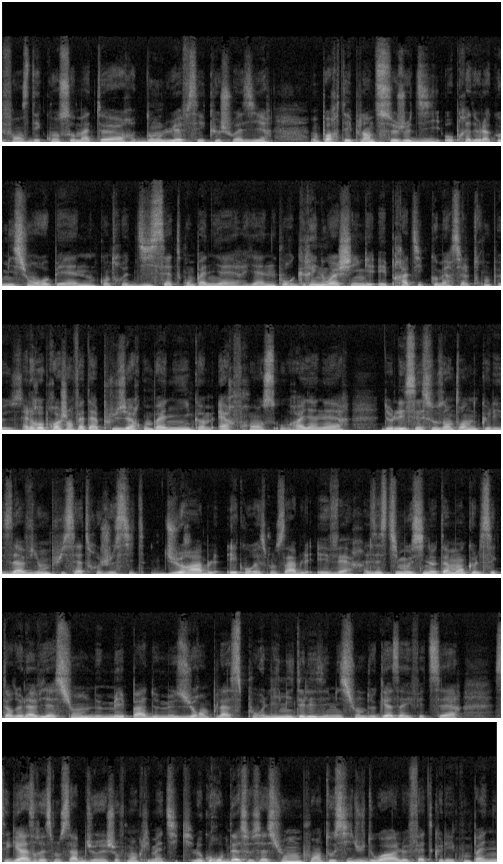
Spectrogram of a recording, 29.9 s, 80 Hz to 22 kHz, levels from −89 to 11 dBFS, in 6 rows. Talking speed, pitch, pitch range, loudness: 195 wpm, 175 Hz, 160-195 Hz, -24 LUFS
